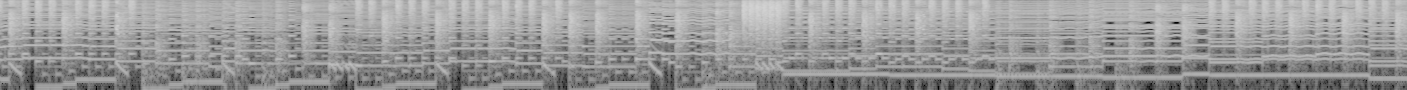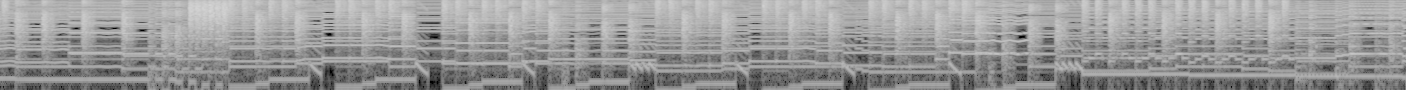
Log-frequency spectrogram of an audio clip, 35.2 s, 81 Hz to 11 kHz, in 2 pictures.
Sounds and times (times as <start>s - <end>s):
Music: 0.0s - 35.1s.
